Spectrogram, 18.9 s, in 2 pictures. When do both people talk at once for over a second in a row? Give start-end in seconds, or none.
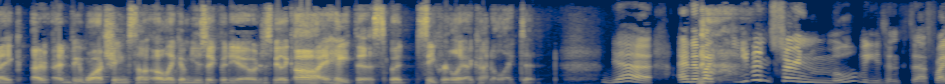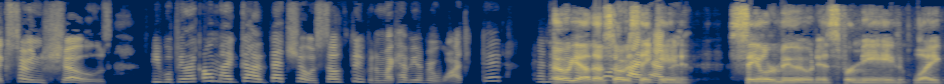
15.0-16.4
